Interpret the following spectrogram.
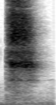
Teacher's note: the ch sound is actually a combination of a t and a sh, both of which are unvoiced.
